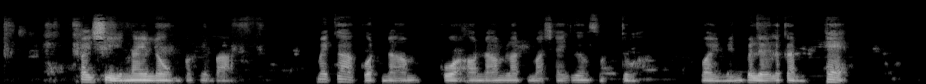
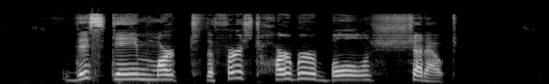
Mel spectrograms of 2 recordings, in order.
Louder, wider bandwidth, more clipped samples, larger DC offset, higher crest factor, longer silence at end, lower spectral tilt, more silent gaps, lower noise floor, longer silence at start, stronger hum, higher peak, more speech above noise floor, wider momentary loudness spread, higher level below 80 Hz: second, -25 LUFS vs -17 LUFS; second, 11 kHz vs 13 kHz; neither; neither; about the same, 20 dB vs 20 dB; second, 0.8 s vs 0.95 s; first, -4.5 dB/octave vs 0 dB/octave; neither; second, -58 dBFS vs -78 dBFS; second, 0.05 s vs 0.7 s; neither; second, -6 dBFS vs 0 dBFS; second, 33 dB vs 59 dB; first, 19 LU vs 15 LU; first, -60 dBFS vs -72 dBFS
